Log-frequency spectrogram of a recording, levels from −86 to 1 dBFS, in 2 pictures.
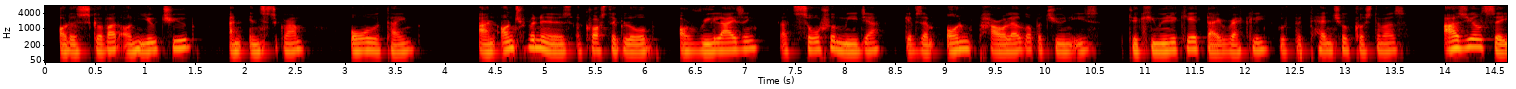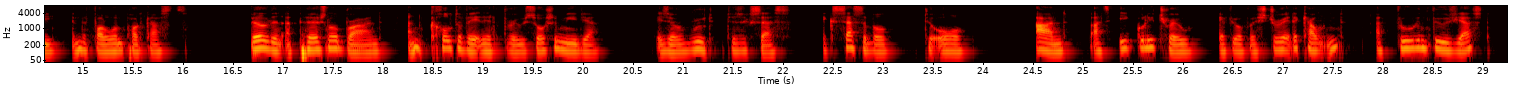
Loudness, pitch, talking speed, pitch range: -42 LUFS, 120 Hz, 135 wpm, 115-135 Hz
